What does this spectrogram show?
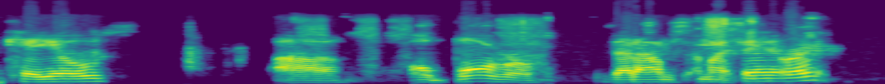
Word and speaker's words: OBaro: This your guy, Undercard in Boxing, bringing to you guys today an interview exclusive with light heavyweight prospect 7-0, 7 KOs, uh, OBaro.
